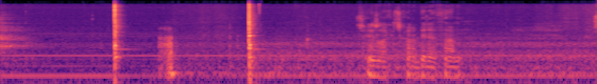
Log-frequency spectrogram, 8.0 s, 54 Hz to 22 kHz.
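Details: AWA 509M 'Egg Crate' valve radio, powered up to about 200 volts during repair: steady low mains hum with sharp random crackles and pops, no station received. Crackle source not confirmed.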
